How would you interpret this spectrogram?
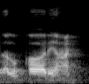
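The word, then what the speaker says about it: القارعة: Nah, ini qa, kita bacanya qa, bukan ko ya. Bukan al-Qari'ah, tapi qa. Dia antara o dengan a, jadi agak turun ke bawah. Al-Qari'ah, bukan al-Qari'ah, beda ko dengan qa ya. Wa ma adra, bukan wa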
